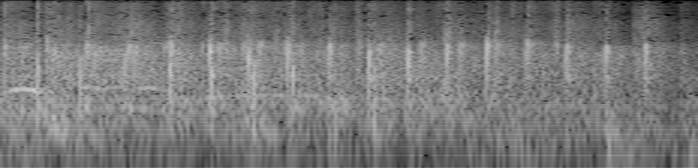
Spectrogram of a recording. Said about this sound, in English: But I'm going to turn the microphone over to Jeremy now. So if everybody could give a big round of applause to Jeremy.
